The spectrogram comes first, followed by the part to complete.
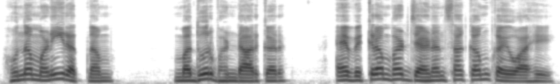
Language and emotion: Sindhi, neutral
